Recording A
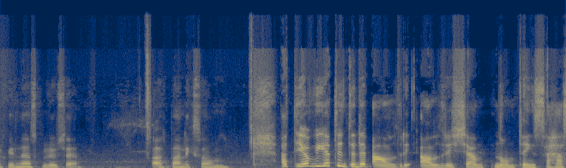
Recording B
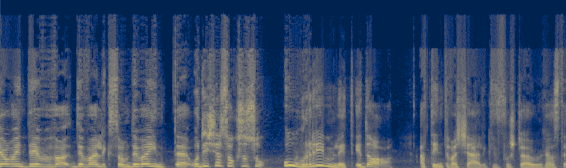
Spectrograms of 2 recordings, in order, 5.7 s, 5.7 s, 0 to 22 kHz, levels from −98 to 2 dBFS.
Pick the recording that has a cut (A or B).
A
